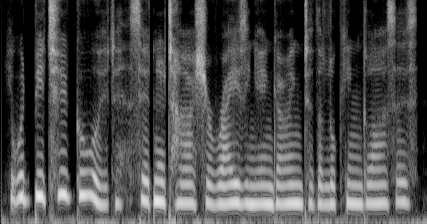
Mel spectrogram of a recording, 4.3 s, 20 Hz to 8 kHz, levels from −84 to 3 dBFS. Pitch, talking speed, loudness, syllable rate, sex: 215 Hz, 195 wpm, -16 LUFS, 4.9 syllables/s, female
